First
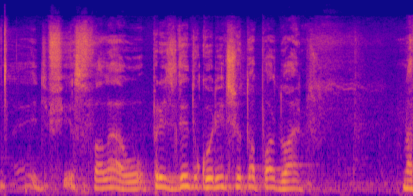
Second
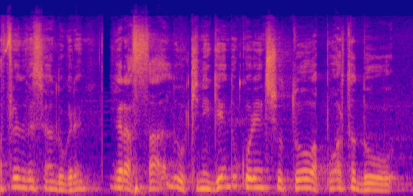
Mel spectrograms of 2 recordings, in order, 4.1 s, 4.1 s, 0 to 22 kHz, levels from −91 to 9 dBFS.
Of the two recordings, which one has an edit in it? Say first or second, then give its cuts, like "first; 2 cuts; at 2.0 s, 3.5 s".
second; 1 cut; at 1.0 s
